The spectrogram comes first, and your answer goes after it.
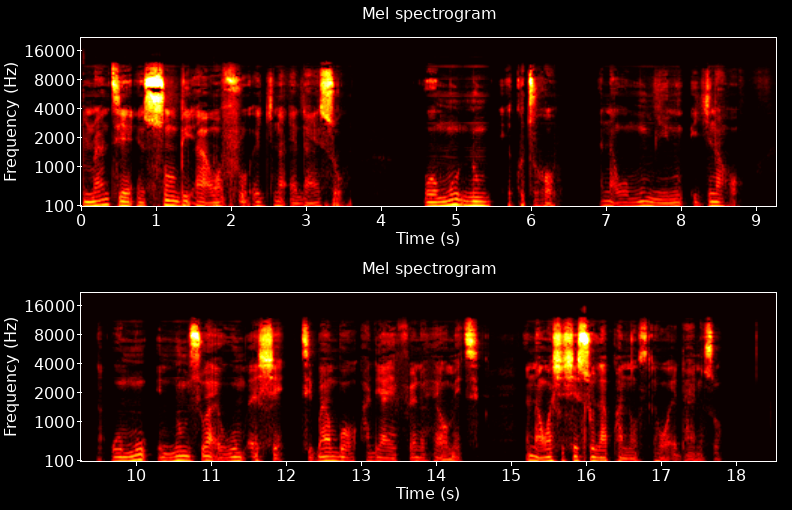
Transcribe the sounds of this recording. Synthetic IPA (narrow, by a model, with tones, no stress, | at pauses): m̩˨m˨ɾã˦n˦tʰɪ˨ɛ˨n̩˨sʊ̃˦bi˦ʔa˨wɔ˦fʊ˦ɾʊ̰˦ʔæ˦d͡ʑi˦nã̰˨ʔɛ˨dã˦nsʊ̰˦ | wɔ˨mũ˦nũ˦m | ɛ˦kʰʊ˨tʰʊ˨ɦɔ˦ | nã˨wɔ˨mũ˦mĩ˨e˨nũ˦æ˨d͡ʑi˦nã˦ɦɔ̰˦ | nã̰˨wɔ˨mũ˦n̩˨nũ˦msʊ˦a̰˨ʔæ˨wũ˦mɛ˦ɕɛ̰˨ | tʰi˨bã˦mbɔ˦a˨dɪ˦a˨jɛ˨fɾɛ˦nʊ̃˨hɛ˦lmɛ̰˨t | nã˨wɔ˦ɕɪ˦ɕɛ˦sʊ˦la˦pʰa˨nɔ˨lsɛ˦wɔ̰˨ɛ̰˨dã˦nnʊ̃˦sʊ˦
